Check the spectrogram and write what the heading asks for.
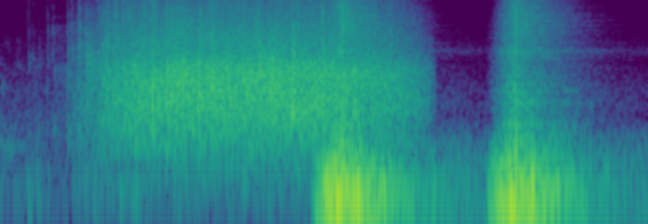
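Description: Audience applauding, which swells up and fades out about four seconds in. Two loud, deep thuds break in, one about three seconds in and another about five seconds in.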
